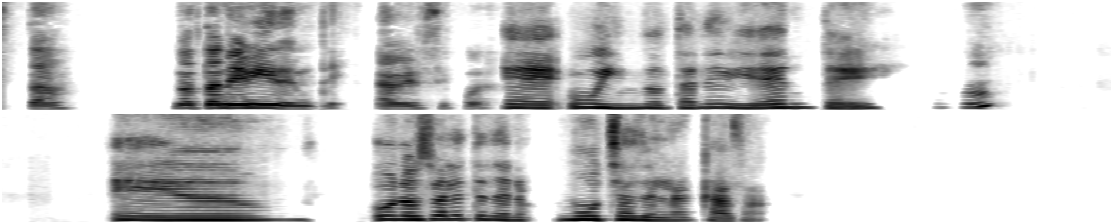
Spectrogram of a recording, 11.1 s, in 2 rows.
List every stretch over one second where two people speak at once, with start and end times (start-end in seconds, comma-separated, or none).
none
